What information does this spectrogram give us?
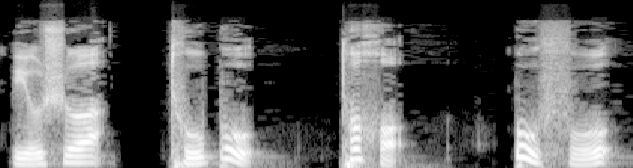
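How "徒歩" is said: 徒歩 read as Japanese "toho", with the 歩 read "ho". Shown as a demonstration. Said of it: "一般读作ほ".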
